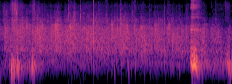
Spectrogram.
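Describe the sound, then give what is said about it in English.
A crowd applauds Chairwoman Mallory, chair of the Council on Environmental Quality, introduced as a panelist; dense overlapping clapping at an even level throughout, with a sharper burst of claps near the end and no voices standing out. “Chairwoman Mallory, if you'd please give her a round of applause.”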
